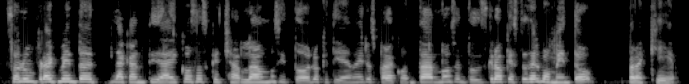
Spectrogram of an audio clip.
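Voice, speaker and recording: A woman with a somewhat high voice moderates a discussion. She interviews her guests in a conversational way. The sound is dry, with hardly any room in it. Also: dry recording. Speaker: host, moderator.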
